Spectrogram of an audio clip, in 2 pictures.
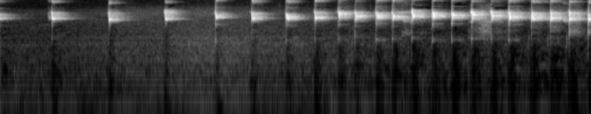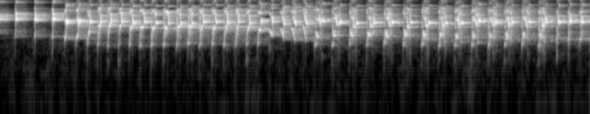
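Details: Lovebird ngekek call, used to lure and train other lovebirds: spaced high chirps that quicken steadily until they run together into a fast, continuous, buzzy chattering trill lasting several seconds.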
